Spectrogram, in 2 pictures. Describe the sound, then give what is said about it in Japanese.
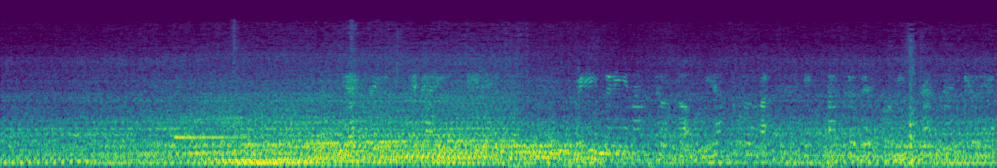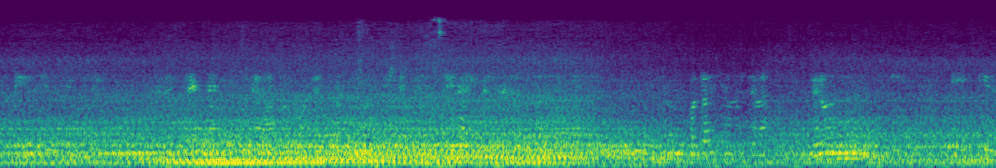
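Engine rumble and road noise fill a city bus driving in Sendai, Japan, a steady, even drone throughout, with a voice speaking over it. “Our next stop is 仙台Teishin Hospital. If you would like to get off the bus here, please push the button nearest to you.”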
